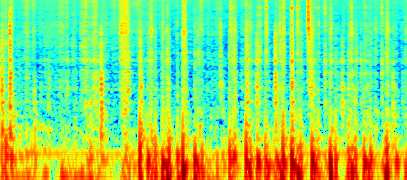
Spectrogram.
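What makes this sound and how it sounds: Fingertips tap rapidly on the face of a thin white plastic paper-support flap standing up on a Canon printer, with both hands holding the flap and the hollow printer body below. The result is a quick, continuous patter of soft, dull taps with a deep, hollow low-end thump. Each tap dies away almost instantly.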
